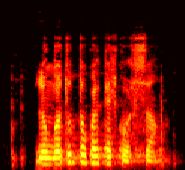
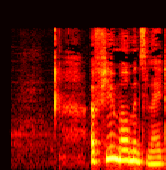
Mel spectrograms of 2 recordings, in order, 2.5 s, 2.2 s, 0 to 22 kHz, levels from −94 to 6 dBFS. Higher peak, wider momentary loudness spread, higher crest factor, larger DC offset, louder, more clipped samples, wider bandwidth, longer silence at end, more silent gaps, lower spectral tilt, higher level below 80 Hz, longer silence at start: about the same, -2 dBFS vs 0 dBFS; second, 11 LU vs 19 LU; about the same, 18 dB vs 14 dB; neither; second, -18 LUFS vs -13 LUFS; neither; second, 9.6 kHz vs 11.5 kHz; first, 0.35 s vs 0 s; neither; about the same, -5.5 dB/octave vs -5 dB/octave; about the same, -62 dBFS vs -60 dBFS; second, 0.45 s vs 0.7 s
